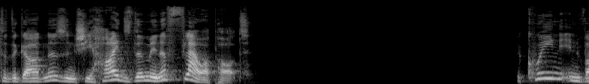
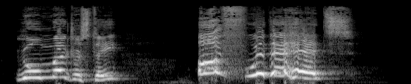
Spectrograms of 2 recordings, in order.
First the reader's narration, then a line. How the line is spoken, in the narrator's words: the Queen screams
